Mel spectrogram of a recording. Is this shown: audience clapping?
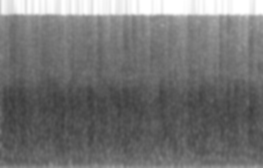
yes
